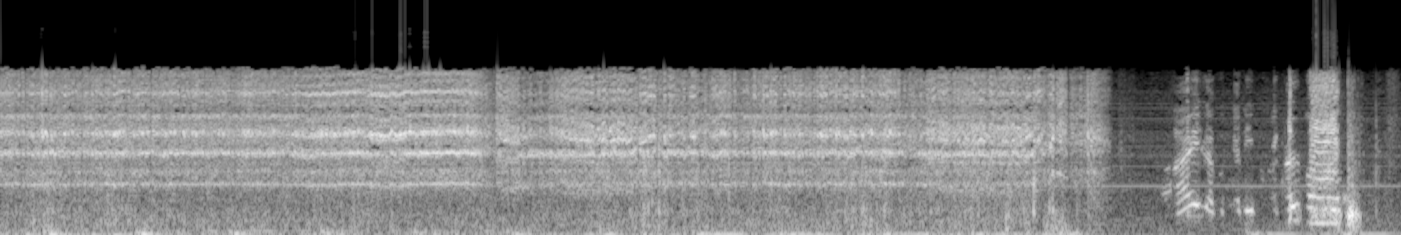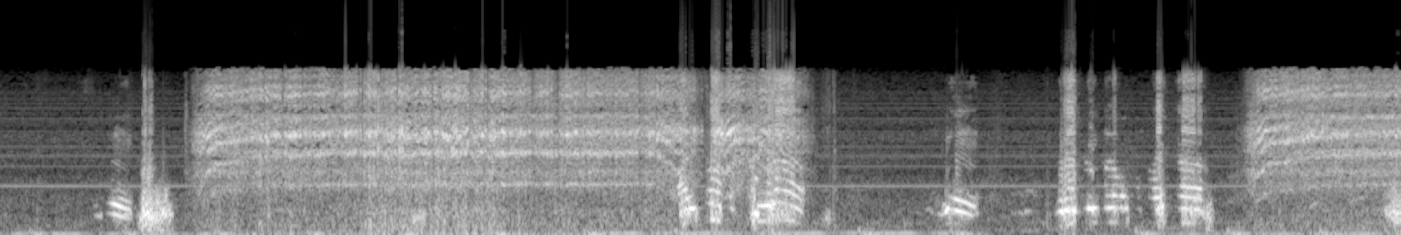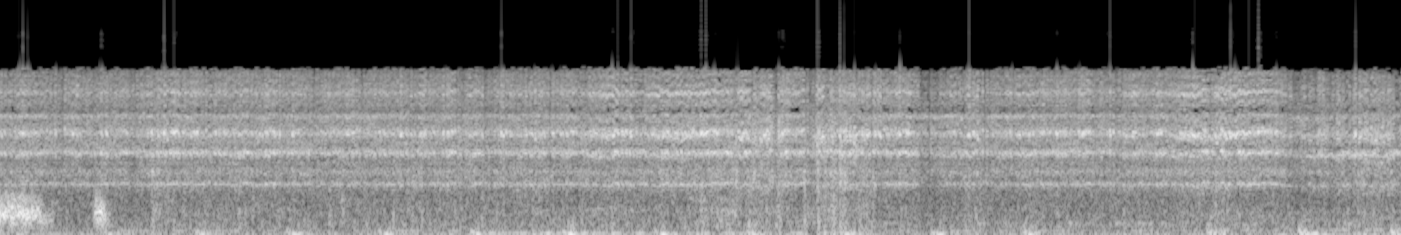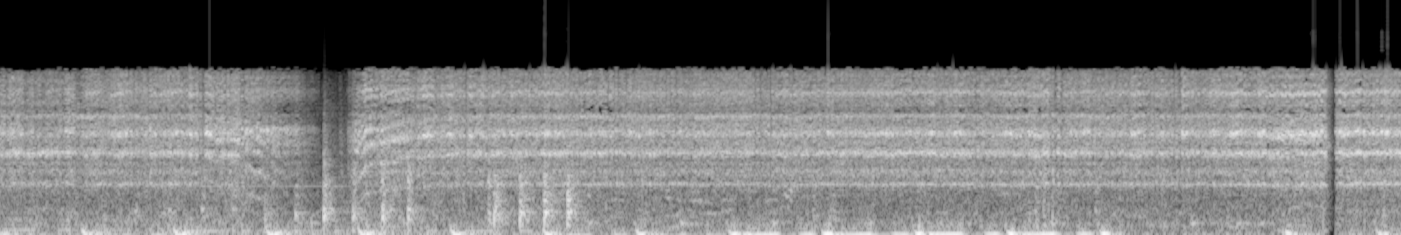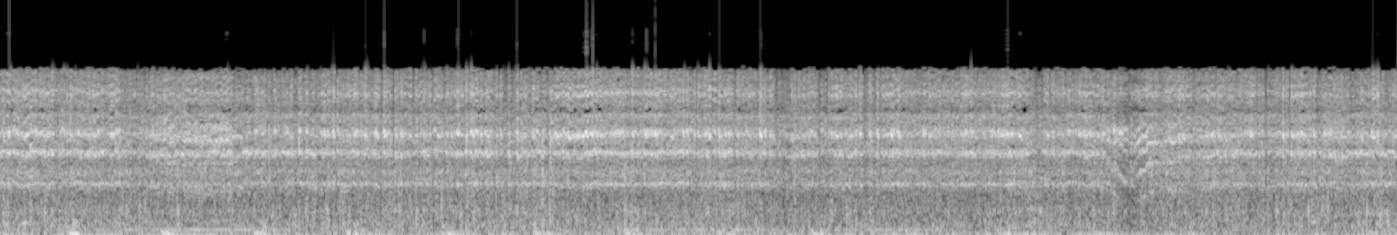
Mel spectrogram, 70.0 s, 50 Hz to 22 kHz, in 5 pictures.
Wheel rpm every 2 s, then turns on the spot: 230, 230, 220, 230, 220, 100, 0, 20, 210, 230, 110, 0, 0, 170, 230, 230, 230, 220, 230, 230, 220, 230, 90, 230, 230, 230, 230, 230, 230, 230, 230, 230, 230, 190, 230.
none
